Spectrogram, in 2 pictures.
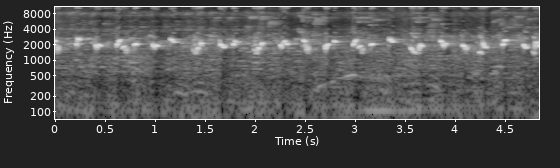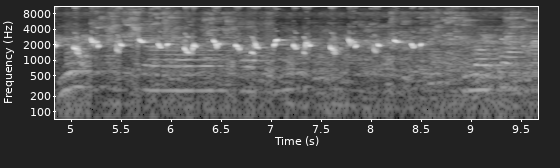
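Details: Sooty-headed Bulbul, caged and kept as a master bird, delivering a long rapid run of bright chirps, about three to four per second, for eight seconds, then softer notes and faint lower calls.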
